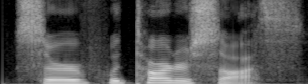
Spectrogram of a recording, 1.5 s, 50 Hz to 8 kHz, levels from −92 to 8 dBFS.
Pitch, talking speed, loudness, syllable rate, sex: 180 Hz, 155 wpm, -16 LUFS, 4.9 syllables/s, female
